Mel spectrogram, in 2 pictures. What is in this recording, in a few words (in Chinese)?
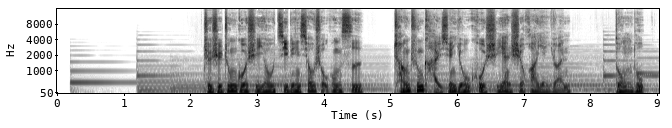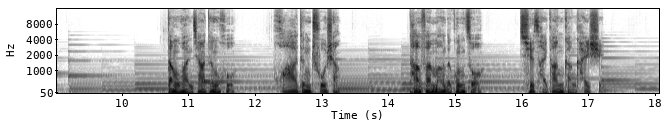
男 纪录片 人物专题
